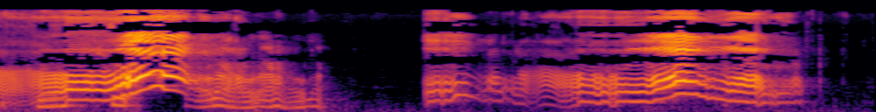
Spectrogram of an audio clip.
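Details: Maltese hating its nail trimming, howling: two long wavering cries with a brief pause between, each climbing in pitch, peaking, then sliding down, strongly harmonic and tremulous throughout.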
